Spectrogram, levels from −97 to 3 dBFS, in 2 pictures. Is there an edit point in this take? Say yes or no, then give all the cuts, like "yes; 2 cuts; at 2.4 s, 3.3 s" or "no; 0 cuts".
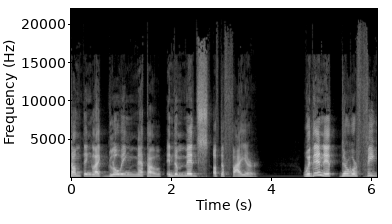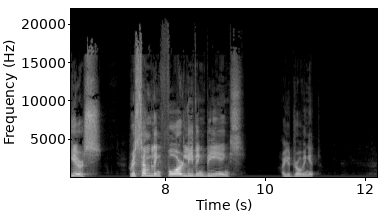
yes; 1 cut; at 1.9 s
